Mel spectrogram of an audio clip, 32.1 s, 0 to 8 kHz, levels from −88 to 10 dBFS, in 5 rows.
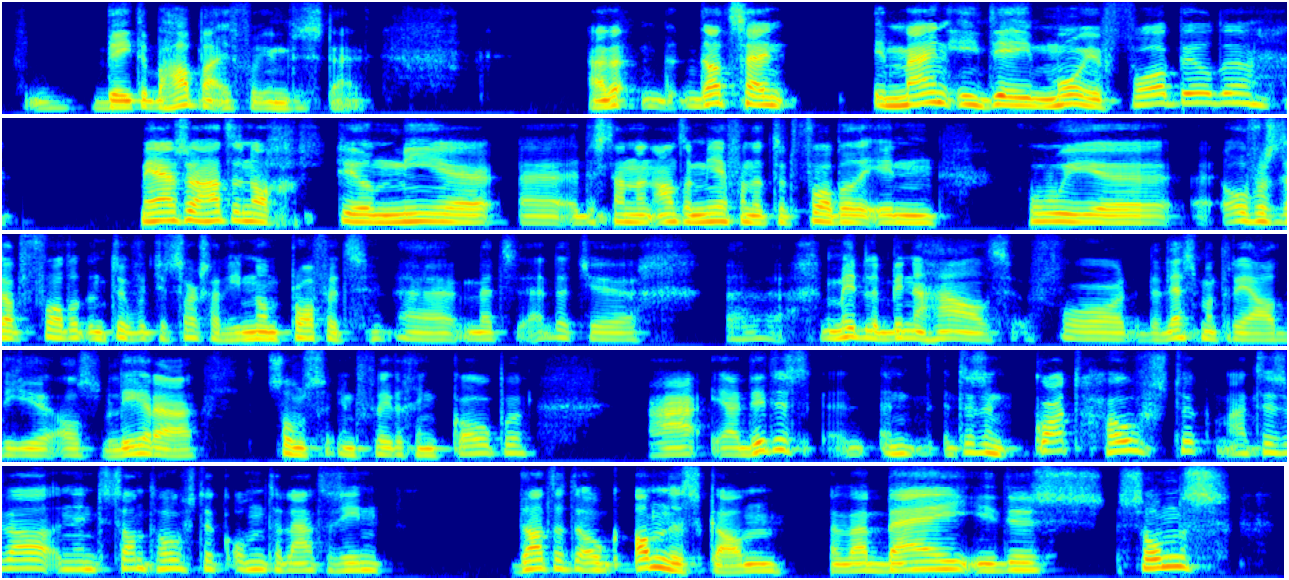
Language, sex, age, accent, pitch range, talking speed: Dutch, male, 30-49, Dutch, 130-165 Hz, 180 wpm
